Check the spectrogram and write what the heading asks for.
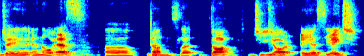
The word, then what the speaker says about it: Gerasch: Just type in my name, Janos, and dot GERASCH. How do you say your last name? Gerasch. Gerasch. Gerasch. But that's German though.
